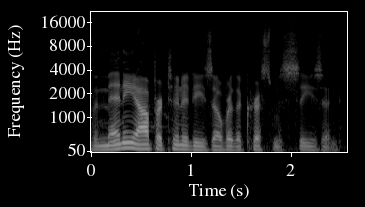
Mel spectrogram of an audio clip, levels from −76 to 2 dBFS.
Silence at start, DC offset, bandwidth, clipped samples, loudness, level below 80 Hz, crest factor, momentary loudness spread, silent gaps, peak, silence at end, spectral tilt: 0 s; under 0.1%; 17.5 kHz; under 0.1%; -37 LUFS; -68 dBFS; 22 dB; 12 LU; none; -16 dBFS; 0.1 s; -6 dB/octave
